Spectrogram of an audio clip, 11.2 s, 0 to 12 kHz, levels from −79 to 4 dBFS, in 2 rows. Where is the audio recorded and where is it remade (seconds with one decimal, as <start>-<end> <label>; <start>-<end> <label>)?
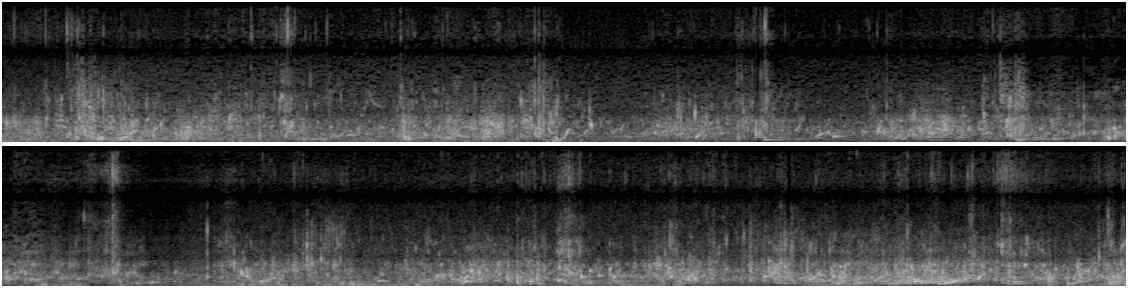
0.0-5.1 recorded; 5.1-6.8 remade; 6.8-11.2 recorded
